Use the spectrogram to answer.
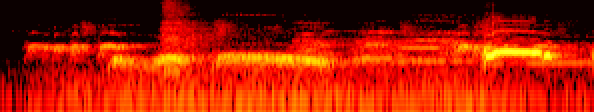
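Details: Bangkok perkutut (zebra dove) in full song, used as a master recording to train doves: murmured low cooing phrases, then a loud rising note trailing into clipped coos at the end.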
